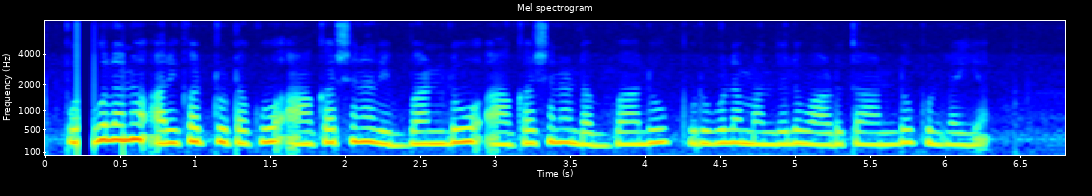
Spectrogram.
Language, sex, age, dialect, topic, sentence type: Telugu, female, 25-30, Telangana, agriculture, statement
